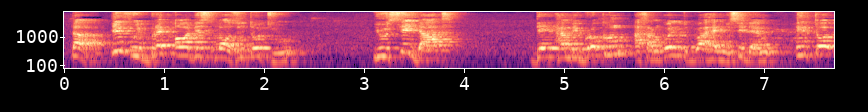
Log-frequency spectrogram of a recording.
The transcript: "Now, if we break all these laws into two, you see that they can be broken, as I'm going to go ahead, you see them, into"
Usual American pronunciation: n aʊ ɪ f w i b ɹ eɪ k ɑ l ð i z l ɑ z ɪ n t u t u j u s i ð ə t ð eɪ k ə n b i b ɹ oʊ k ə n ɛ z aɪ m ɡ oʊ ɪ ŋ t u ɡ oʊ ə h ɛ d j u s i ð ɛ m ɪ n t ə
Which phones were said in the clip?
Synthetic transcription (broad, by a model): n aʊ ɪ f w i b ɹ eɪ k ɑ l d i s l ɑ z ɪ n t u t u j u s i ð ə t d eɪ k ə n b i b ɹ oʊ k ə n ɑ s aɪ m ɡ oʊ ɪ ŋ t u ɡ oʊ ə h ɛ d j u s i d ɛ m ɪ n t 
